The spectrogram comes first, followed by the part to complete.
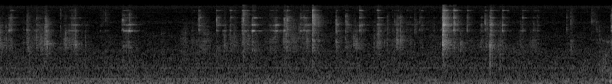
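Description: Small metallic clicks and light scrapes of a brass lamp holder being screwed together by hand, with a sharper click about four and a half seconds in.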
